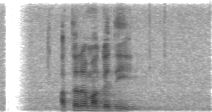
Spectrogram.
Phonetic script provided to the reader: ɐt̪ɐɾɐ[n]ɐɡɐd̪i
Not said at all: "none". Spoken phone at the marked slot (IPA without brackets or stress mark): m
